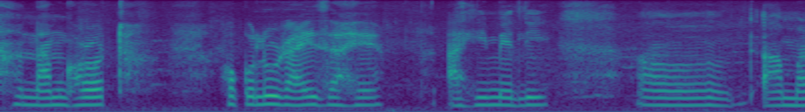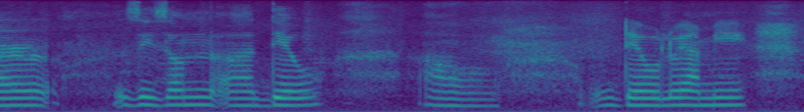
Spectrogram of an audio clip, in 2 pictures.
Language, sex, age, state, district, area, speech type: Assamese, female, 18-30, Assam, Dhemaji, rural, spontaneous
